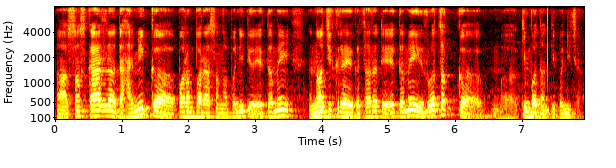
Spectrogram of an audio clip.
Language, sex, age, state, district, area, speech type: Nepali, male, 30-45, West Bengal, Darjeeling, rural, spontaneous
